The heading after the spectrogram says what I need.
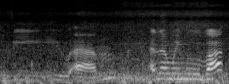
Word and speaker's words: VAM: And then we move up to our Swadisthana chakra, our sacral chakra, and we have VUM with a V, spelled VAM, but it's pronounced VUM.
